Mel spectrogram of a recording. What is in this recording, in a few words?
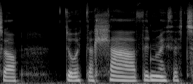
"lladd", Welsh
